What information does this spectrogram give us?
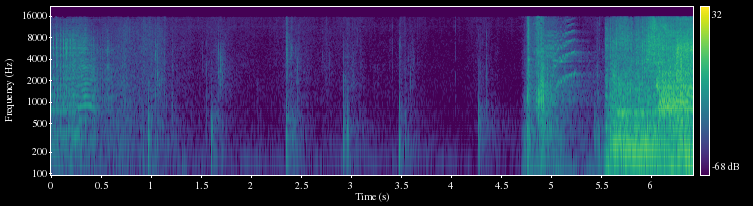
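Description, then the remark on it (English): Knocking on a door: six sharp, single knocks spaced unevenly, followed by a brief scuffle and then a loud, sustained rushing noise at the end. “Do you want to stay there and just keep listening to the episode? Or do you want to answer that door?”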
